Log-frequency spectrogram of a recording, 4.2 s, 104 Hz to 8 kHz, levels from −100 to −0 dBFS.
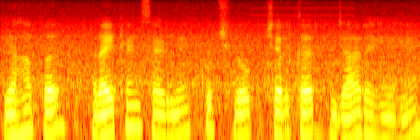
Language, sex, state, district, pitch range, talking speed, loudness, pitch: Hindi, male, Chandigarh, Chandigarh, 120-130 Hz, 185 wpm, -20 LUFS, 120 Hz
